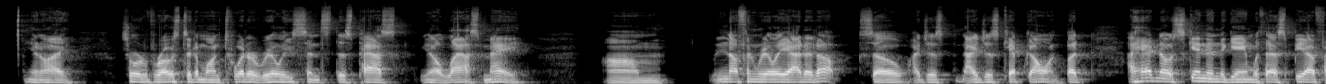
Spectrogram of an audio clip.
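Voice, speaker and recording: With an unremarkable speaking voice, a man talks at a moderate pace and fairly low pitch, his intonation fairly even, on a very clean recording with a silent background. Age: 60s. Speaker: short seller, investor. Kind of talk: interview.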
